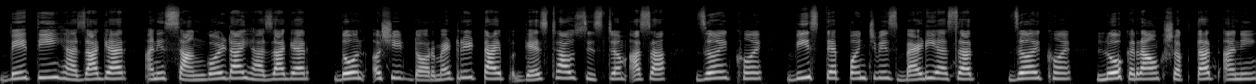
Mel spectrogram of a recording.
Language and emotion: Goan Konkani, neutral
